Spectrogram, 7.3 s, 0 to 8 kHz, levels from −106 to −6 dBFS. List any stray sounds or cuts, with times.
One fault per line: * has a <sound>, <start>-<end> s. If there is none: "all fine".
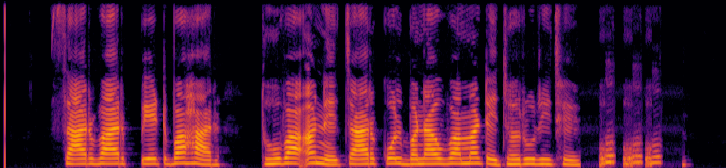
* has a laugh, 6.0-6.6 s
